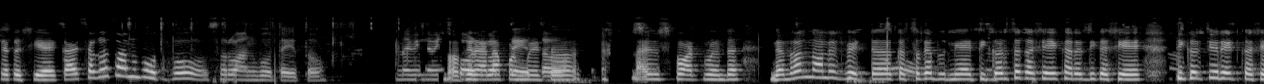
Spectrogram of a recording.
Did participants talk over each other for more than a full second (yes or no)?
no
